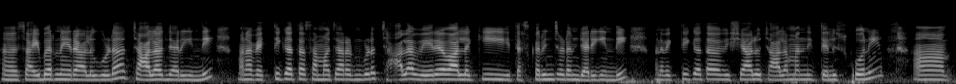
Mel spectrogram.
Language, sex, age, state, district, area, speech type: Telugu, female, 18-30, Telangana, Nizamabad, urban, spontaneous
